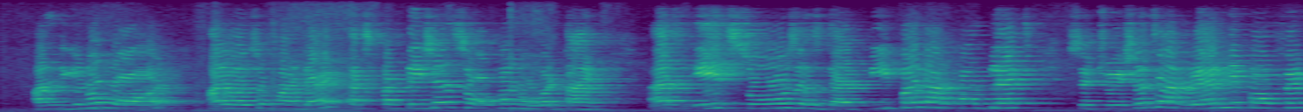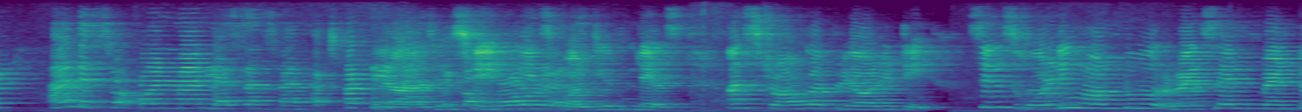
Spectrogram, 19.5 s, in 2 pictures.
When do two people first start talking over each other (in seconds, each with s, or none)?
12.6 s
